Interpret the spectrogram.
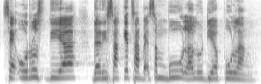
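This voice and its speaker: A middle-aged woman preaching a church sermon, telling a personal story in an animated way and acting out the lines people said to her. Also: a little high, normal speed. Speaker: evangelist preacher.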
